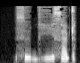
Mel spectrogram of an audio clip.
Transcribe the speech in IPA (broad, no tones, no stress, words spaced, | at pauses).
θʉbʱiθaʈ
